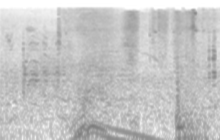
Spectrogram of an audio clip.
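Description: A car engine starts and runs.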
